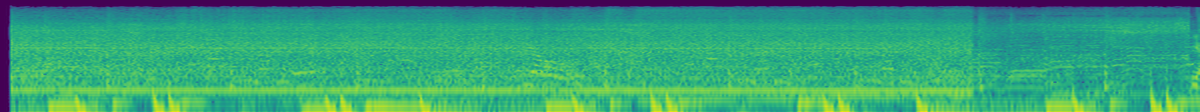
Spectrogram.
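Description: Electric air blower running steadily with a constant hum, its nozzle blowing on a fidget spinner to spin it; the blower cuts off suddenly about ten seconds in.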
